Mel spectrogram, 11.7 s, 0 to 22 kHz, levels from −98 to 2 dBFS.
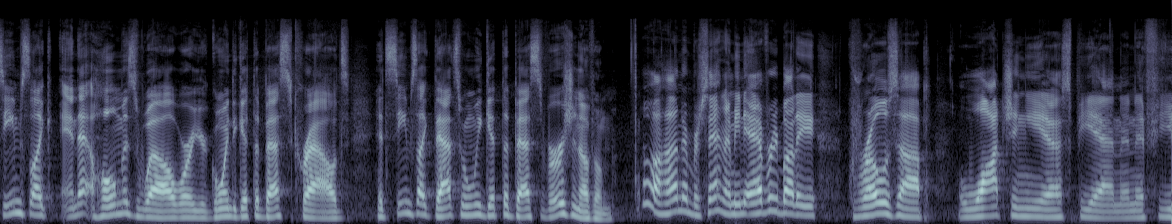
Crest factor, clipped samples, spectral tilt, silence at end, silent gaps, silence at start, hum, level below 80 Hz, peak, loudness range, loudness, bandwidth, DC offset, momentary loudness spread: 20 dB; under 0.1%; -4 dB/octave; 0 s; none; 0 s; none; -82 dBFS; -10 dBFS; 2 LU; -30 LUFS; 15.5 kHz; under 0.1%; 10 LU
